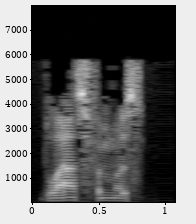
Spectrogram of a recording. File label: "blasphemous", English; adjectives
